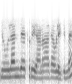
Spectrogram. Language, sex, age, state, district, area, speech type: Malayalam, female, 30-45, Kerala, Alappuzha, rural, conversation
